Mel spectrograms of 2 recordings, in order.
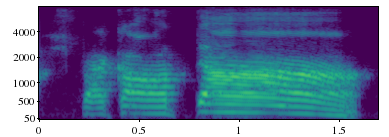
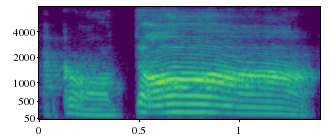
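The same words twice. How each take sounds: First: Slow, drawn-out pouting complaint. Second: Loud, slow, drawn-out sulk; mock sulky character. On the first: Pretend. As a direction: pout it out slowly at normal volume. Mock sulking game character. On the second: Gamer voicing his stuck avatar, loud slow sulk. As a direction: stretch it out like a pouting cartoon.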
